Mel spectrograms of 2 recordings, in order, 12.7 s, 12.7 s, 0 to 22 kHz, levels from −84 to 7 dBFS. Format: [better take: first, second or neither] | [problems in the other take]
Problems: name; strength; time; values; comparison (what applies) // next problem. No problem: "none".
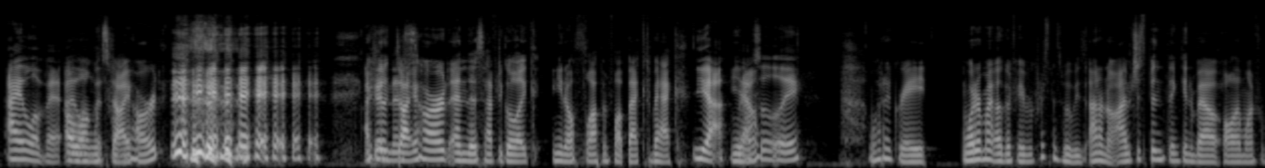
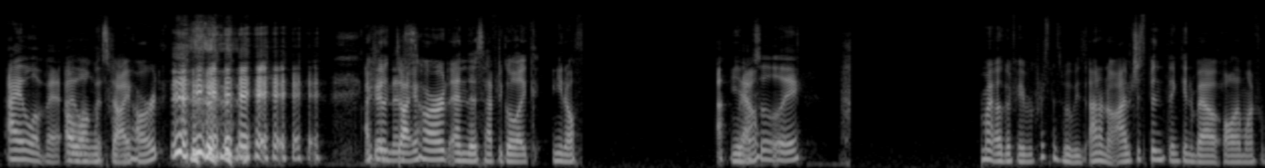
first | audio cutting out; at 6 s for 1.5 s and at 8.5 s for 1.5 s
